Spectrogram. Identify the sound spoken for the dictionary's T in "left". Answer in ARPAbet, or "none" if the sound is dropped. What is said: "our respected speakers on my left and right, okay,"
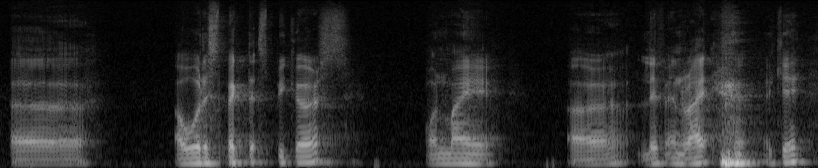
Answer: none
